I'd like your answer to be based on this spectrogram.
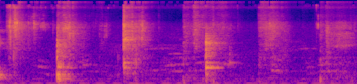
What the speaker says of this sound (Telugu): పోపు వేసుకున్నాక ఒకసారి బాగా కలుపుకునేయాలి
